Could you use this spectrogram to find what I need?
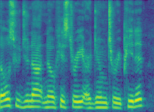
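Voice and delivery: ordinary talk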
